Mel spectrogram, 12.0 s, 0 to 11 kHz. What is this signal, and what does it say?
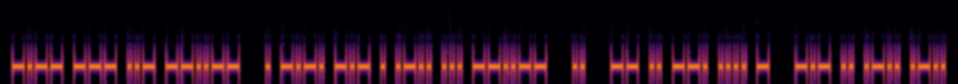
Morse code, heard as a keyed tone, about 25 wpm, 700 Hz. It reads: YOU, ECKELS, I MIGHT KILL
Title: A Sound Of Thunder 25wpm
